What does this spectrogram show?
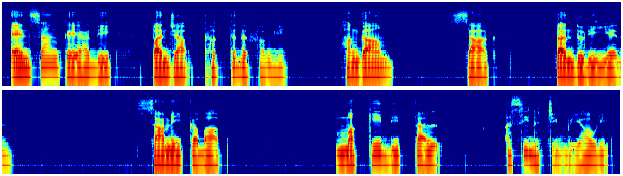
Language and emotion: Manipuri, neutral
